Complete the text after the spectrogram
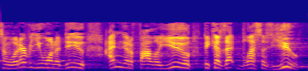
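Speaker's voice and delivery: high, loud, driving sermon delivery; full-force preaching. Real, not acted. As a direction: preach it out with rising insistence.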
